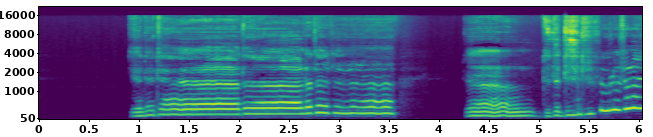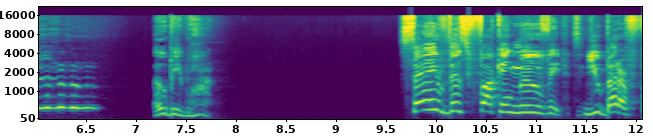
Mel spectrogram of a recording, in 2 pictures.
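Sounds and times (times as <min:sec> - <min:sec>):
man singing long wordless notes: 0:00.9 - 0:06.7.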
